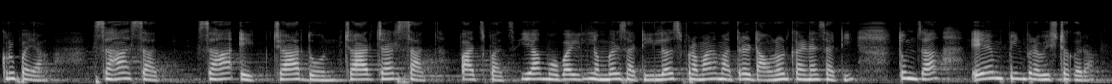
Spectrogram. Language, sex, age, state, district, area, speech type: Marathi, female, 18-30, Maharashtra, Pune, urban, read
